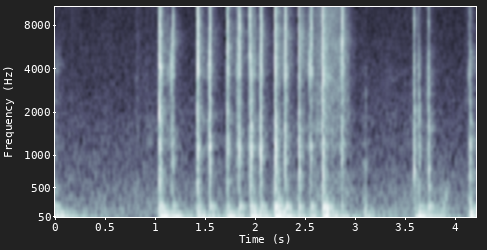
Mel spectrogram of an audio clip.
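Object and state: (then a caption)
Plastic computer keyboard. Fingertips press keys on a full-size black plastic membrane computer keyboard resting on a wooden desk. About eighteen short, bright, clacky keystrokes come in an uneven burst of typing, with each click dying away almost instantly. After a brief pause, a few final taps follow.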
